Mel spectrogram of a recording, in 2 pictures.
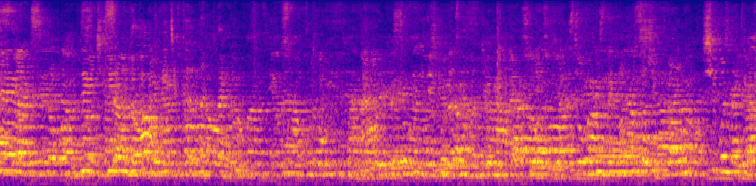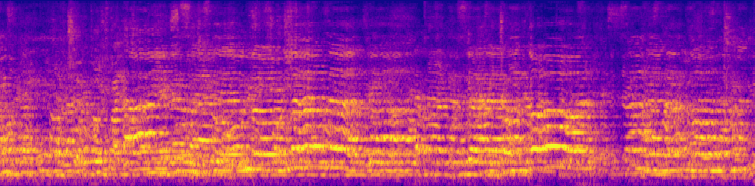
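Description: A young man sings into a microphone, heard through loudspeakers.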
